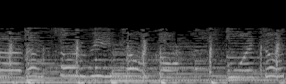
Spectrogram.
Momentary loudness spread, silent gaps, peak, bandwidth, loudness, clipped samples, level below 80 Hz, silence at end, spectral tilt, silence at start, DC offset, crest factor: 4 LU; none; -10 dBFS; 5.8 kHz; -22 LUFS; under 0.1%; -32 dBFS; 0 s; -10.5 dB/octave; 0 s; under 0.1%; 12 dB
